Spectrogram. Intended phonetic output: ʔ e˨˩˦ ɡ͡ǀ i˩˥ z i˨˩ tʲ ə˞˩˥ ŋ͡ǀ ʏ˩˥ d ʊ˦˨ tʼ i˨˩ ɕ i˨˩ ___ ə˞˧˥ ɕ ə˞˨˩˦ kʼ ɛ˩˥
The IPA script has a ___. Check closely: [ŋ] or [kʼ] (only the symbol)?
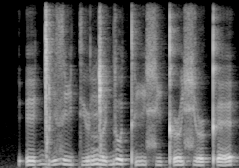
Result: kʼ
